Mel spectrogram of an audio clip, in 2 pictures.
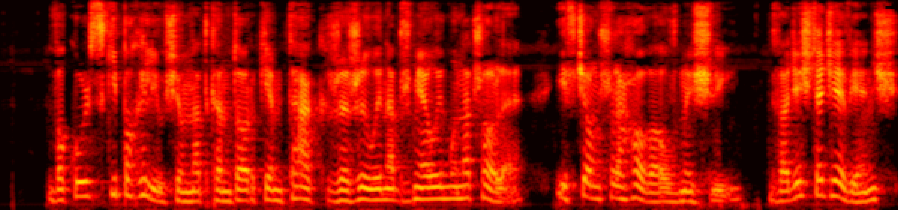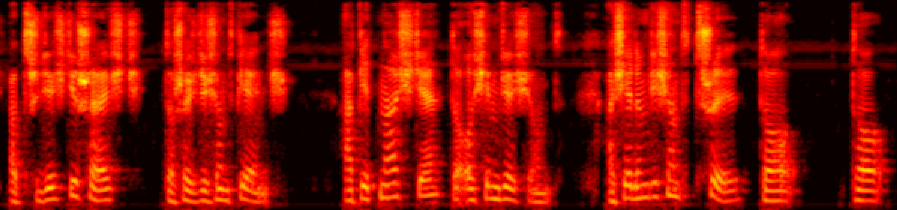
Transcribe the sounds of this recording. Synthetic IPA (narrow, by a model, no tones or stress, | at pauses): vɔkulskʲipɔxɘlʲiwɕɛnat̪kant̪ɔɾkʲɛmt̪aɡʐɛʐɘwɘnabʐmʲjawɘmunat͡ʂɔlɛ̰ | ift͡ɕɔ̃w̃ʂɾaxɔvawvmɘɕlʲḭ | d̪vad͡ʑeɕt͡ɕad͡ʑevʲjeɲt͡ɕatʂɨd͡ʑeɕt͡ɕiʂɛɕt͡ɕt̪ɔʂɛʑd͡ʑeɕ̬ɔ̃nt̪̚pʲjeɲt͡ɕ | apʲjɛt̪naɕt͡ɕɛt̪ɔ̰ʔɔɕɛmd͡ʑeɕɔ̰nt̪ | aɕɛd̪ɛmd͡ʑeɕɔnt̪tʂɘt̪ɔ | t̪ɔ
